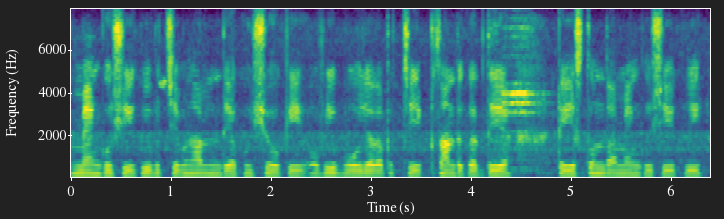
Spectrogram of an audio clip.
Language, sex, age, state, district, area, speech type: Punjabi, female, 30-45, Punjab, Gurdaspur, urban, spontaneous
